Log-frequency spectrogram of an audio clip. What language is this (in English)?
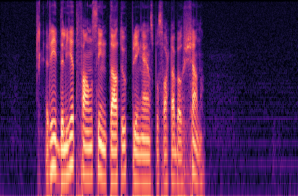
Swedish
